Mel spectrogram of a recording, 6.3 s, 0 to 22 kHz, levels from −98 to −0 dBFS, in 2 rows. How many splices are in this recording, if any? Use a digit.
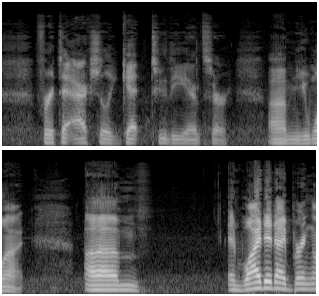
0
